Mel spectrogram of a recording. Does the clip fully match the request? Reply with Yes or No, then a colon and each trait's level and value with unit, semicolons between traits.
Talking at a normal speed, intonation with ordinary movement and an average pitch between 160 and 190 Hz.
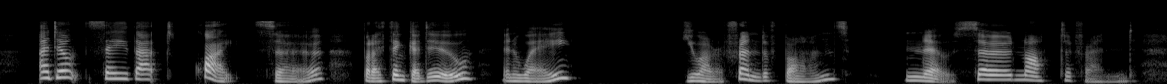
No: average, 145 wpm; wide, 8.2 semitones; medium, 185 Hz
